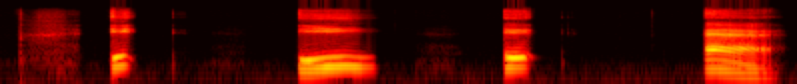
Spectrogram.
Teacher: सबसे पहले है अवर्तुल। इसमें होठ गोल होने के बजाय फैलते हैं। जैसे एक हल्की सी स्माइल में।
